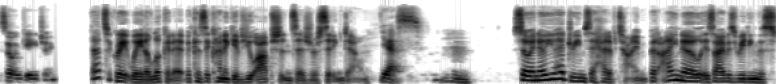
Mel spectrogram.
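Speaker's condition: No condition

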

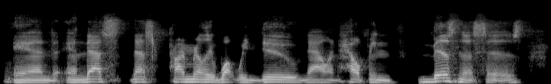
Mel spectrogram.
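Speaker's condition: Cleft palate; congenital cleft palate, present from birth; speech sounded different in childhood, stuttered when nervous as child, afraid of speaking up

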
